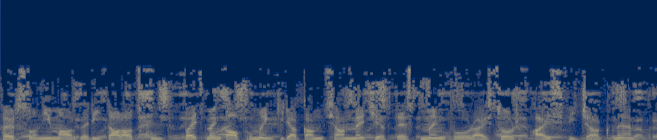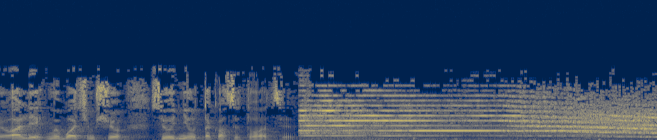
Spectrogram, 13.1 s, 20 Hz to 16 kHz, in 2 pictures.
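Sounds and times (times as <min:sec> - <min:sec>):
speech: 0:00.0 - 0:09.6
air raid siren wailing over a railway station: 0:09.6 - 0:13.1.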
